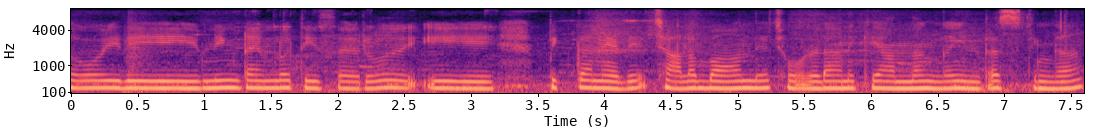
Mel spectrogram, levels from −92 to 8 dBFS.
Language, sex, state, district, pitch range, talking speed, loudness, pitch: Telugu, female, Andhra Pradesh, Krishna, 200-210 Hz, 110 wpm, -13 LUFS, 205 Hz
